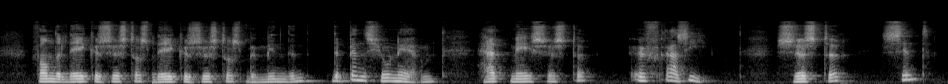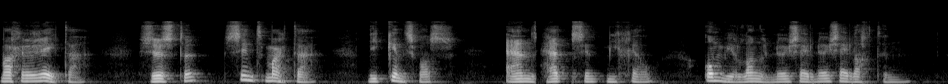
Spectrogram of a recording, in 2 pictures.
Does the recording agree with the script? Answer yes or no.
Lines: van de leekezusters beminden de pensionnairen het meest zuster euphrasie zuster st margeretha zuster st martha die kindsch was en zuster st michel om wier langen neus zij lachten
no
